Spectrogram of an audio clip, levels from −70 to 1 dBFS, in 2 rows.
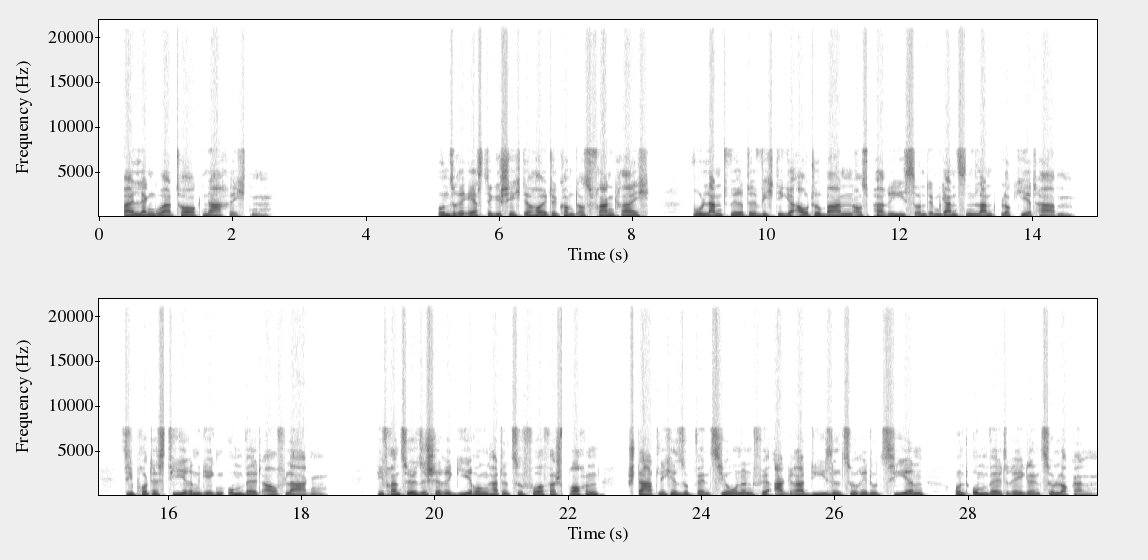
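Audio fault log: throughout, sample clock jitter: An unsteady converter clock, several microseconds off, adds gritty hiss about 25 dB below the speech. It peaks on loud, bright sounds.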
